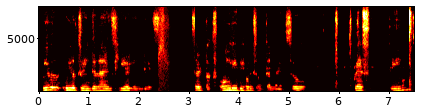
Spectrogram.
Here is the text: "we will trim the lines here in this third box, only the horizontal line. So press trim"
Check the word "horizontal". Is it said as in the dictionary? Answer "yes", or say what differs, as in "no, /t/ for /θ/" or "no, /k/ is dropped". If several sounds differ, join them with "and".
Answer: no, /l/ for /ɹ/ and /s/ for /z/ and /n/ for /l/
